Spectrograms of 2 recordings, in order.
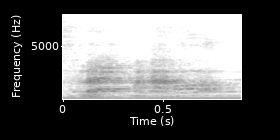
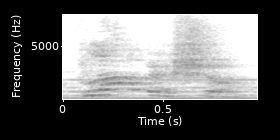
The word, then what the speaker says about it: Flaversham: Yeah, there's a running joke about Basil mispronouncing the last name Flaversham. Mm-hmm. Flamhammer. Flaversham. Whatever. Miss Flanchester. Flaversham. Whatever. Miss Flamhanger. Whatever. Which I guess is cute, except for the fact that he clearly pronounces it correctly later.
